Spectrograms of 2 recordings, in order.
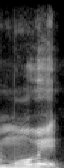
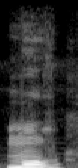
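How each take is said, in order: First: It is read as two syllables ending in a vowel. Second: It is one syllable with a long oo, ending in v. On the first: The speaker calls it wrong. "नहीं" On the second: The speaker calls it right. "ई का उच्चारण नहीं होगा"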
